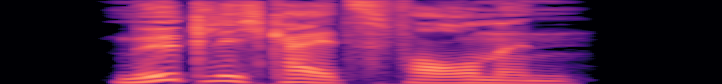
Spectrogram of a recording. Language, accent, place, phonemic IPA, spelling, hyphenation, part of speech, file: German, Germany, Berlin, /ˈmøːklɪçkaɪ̯t͡sˌfɔʁmən/, Möglichkeitsformen, Mög‧lich‧keits‧for‧men, noun, De-Möglichkeitsformen.ogg
- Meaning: plural of Möglichkeitsform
